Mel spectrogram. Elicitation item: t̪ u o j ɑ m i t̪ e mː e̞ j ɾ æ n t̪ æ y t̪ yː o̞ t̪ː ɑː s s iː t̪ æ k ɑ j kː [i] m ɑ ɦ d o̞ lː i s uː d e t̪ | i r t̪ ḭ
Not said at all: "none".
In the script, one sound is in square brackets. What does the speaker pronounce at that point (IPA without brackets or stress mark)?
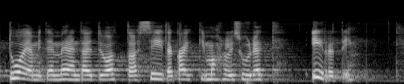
i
